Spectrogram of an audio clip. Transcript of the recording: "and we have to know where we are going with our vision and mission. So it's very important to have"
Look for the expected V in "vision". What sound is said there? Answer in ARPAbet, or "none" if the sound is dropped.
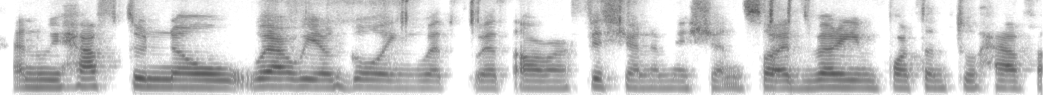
F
